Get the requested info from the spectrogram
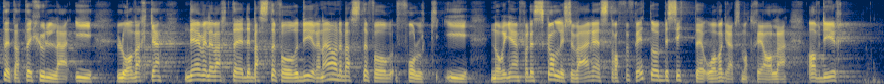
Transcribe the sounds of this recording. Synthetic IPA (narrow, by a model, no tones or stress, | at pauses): t̪ət̪̚d̪ɛt̪ːəhʉlə̰ɪ | loːʋʋæʁkəd̪ɛʋɪlːəʋæʁt̪d̪ɛbɛst̪əfɔʁd̪yːɾənəɔd̪ɛbɛst̪əfɔʁfɔlkʰɪ | nɔʁɡəfɔd̪ɛskɑlːɪçːəʋæːɾəst̪ɾɑfːəfʁɪt̪ːɔbəsɪt̪ːəʔoːʋəʁɡʁḛːpsmɑt̪əʁɪɑːləʔɑʋd̪yːʁ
